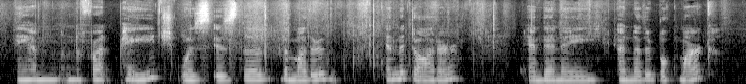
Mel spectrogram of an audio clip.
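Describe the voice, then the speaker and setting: Over noticeable background noise, a woman of medium pitch speaks fairly slowly and with fairly even intonation, leaving long, frequent pauses. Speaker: junk journal maker. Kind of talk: casual craft show-and-tell narration. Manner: low-energy; hesitant, many filler words.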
